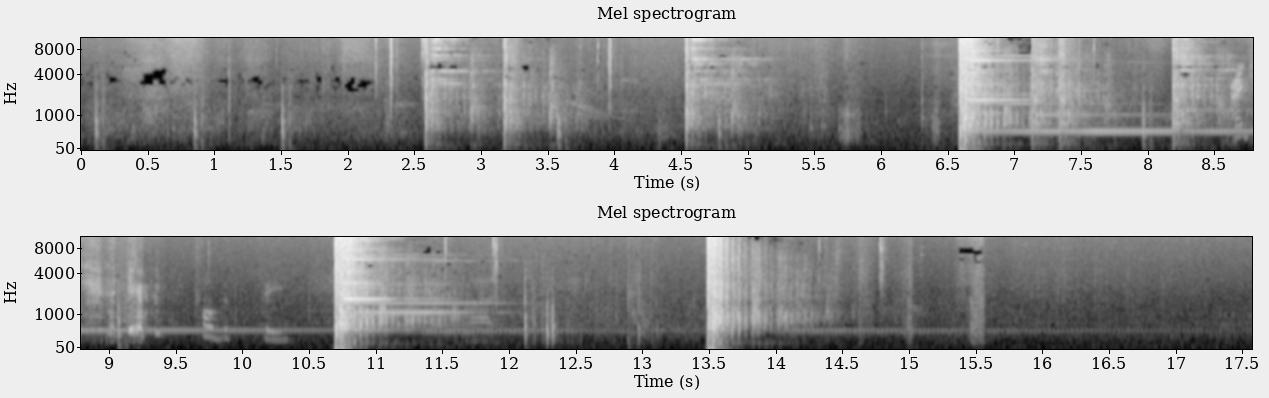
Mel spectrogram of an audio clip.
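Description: Three revolver shots at steel plate targets, about four seconds and then three seconds apart, each hit followed by the steel plate ringing with one steady clanging tone that fades slowly. Quieter clicks and knocks come in the first few seconds before the first shot.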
